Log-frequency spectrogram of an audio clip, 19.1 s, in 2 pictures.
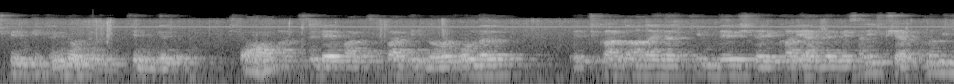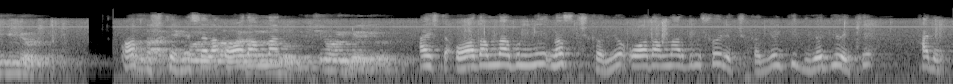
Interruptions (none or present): present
